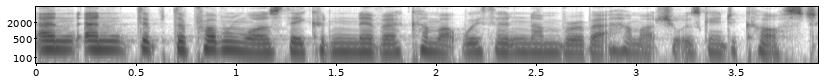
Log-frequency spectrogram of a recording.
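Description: A woman speaks very fast in a fairly low voice with ordinary pitch variation, on a very clean recording with a silent background. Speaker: academic and think tank director. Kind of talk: casual interview chat.

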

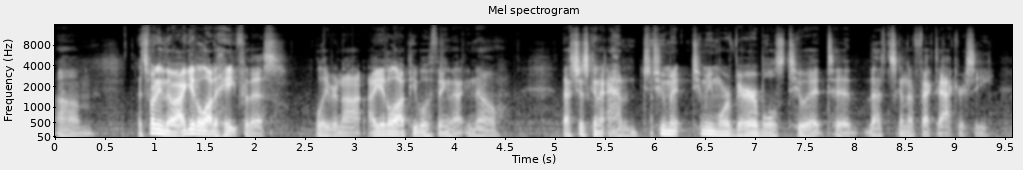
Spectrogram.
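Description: A man with a fairly low pitch and an American accent talks at a very fast pace with ordinary pitch variation, recorded very cleanly against a silent background. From Connecticut, US. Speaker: firearms trigger inventor. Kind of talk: interview.

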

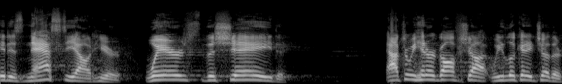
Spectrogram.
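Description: The voice is raised and projected, bright and sharp in tone, with an American accent and ordinary pitch variation. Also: man, high pitch for a man, moderate pace. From US South. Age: 30s. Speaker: pastor. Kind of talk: sermon. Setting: church.

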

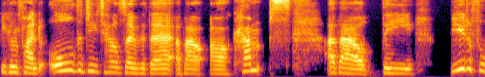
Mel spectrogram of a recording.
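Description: The speaker has an ordinary speaking voice and lively intonation at a moderate pace. The background is quiet. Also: woman. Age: 30s. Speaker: temporary podcast host for authors. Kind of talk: solo tutorial monologue.

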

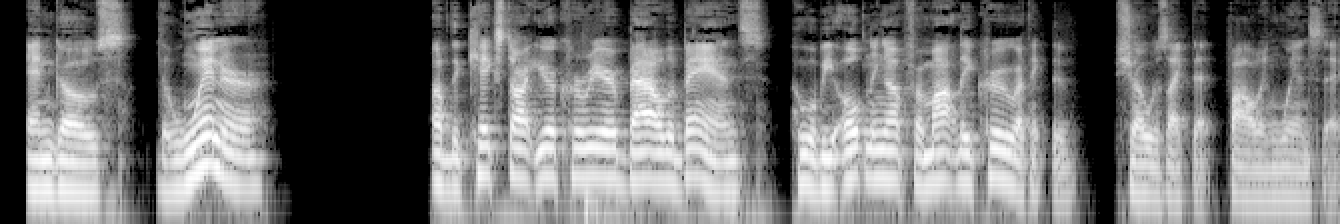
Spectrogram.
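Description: A man's voice, an unremarkable speaking voice, in a very clean recording with a silent background. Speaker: musician. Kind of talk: casual chat.

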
